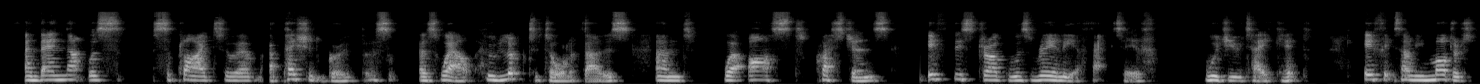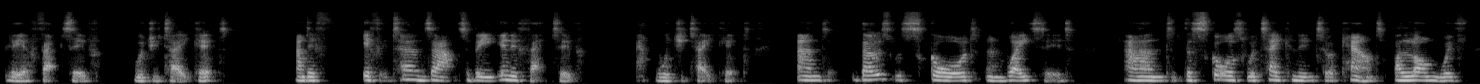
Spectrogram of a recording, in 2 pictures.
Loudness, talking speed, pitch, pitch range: -25 LUFS, 140 wpm, 185 Hz, 175-200 Hz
